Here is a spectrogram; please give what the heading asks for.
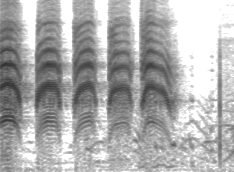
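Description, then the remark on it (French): A person imitates a seagull, letting out five loud, harsh, evenly spaced cawing cries in quick succession, clear, followed by a brief quiet tail. “Moi, je fais le mouette.”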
